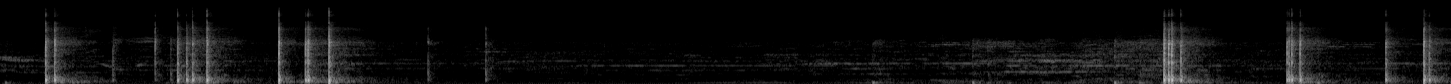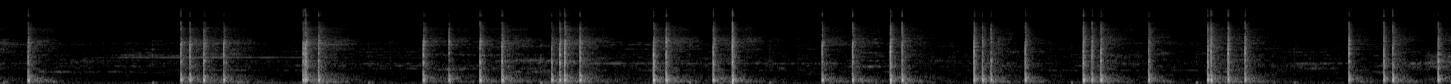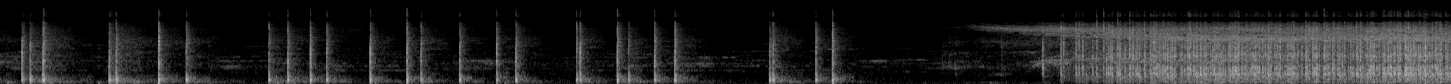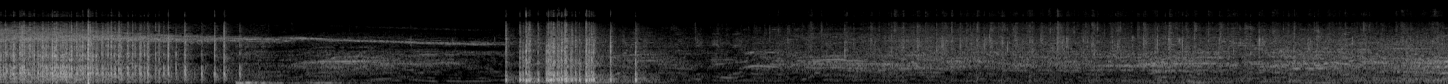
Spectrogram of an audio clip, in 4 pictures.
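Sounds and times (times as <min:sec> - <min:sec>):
firework sparks hissing: 0:38.5 - 0:50.3
firework bangs: 0:38.6 - 0:50.2.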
